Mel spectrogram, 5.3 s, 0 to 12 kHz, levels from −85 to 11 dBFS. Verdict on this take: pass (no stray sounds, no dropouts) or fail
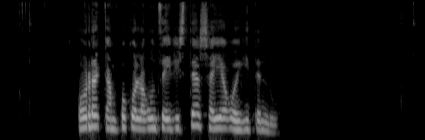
pass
